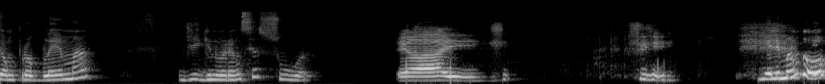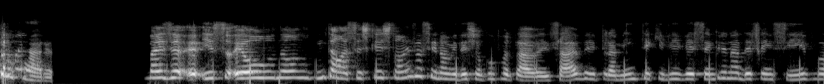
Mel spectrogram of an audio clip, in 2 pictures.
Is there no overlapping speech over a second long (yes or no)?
yes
